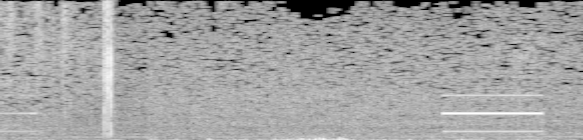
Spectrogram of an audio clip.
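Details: Desktop computer at power-on with red light flashing: steady high beep, repeated beep code from the motherboard; said not necessarily a dead or corrupt motherboard, cause suspected, not confirmed.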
